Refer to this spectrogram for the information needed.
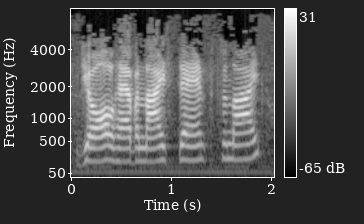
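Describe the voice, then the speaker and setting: A woman's voice: medium pitch, little pitch movement, moderate pace, natural voice. A woman playing a blunt, nosy, folksy cleaning woman in a 1940s radio comedy. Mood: brisk, blunt. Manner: folksy, matter-of-fact. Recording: muffled, hissy 1940s radio recording.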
